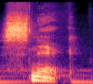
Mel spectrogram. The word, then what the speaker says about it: SNCC: Después de muchos arrestos y campañas no violentas, se unió al Comité Coordinador Estudiantil *No Violento (SNCC) pronunciado “Snick”.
